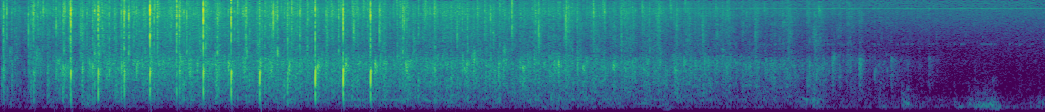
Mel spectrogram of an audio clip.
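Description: Applause rises at an award ceremony honoring women, with sharp individual claps standing out near the front before the sound thins and fades away.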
